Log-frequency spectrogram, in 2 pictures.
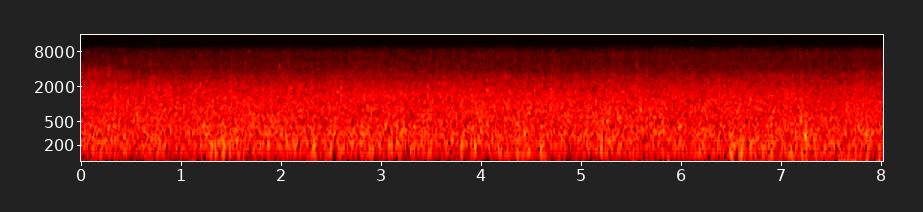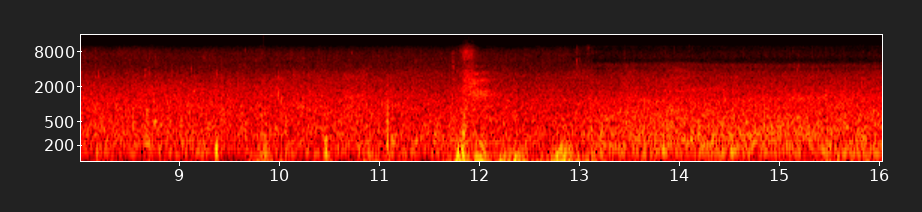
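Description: Shallow mountain stream rushing steadily over rocks. About three quarters of the way through there is a brief muffled thump.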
